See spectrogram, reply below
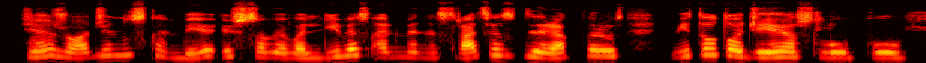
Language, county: Lithuanian, Kaunas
